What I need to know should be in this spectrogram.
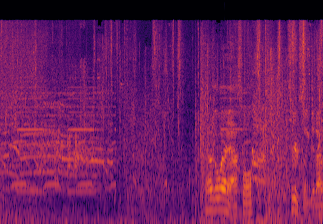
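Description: An explosion booms with a roaring burst of fire.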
